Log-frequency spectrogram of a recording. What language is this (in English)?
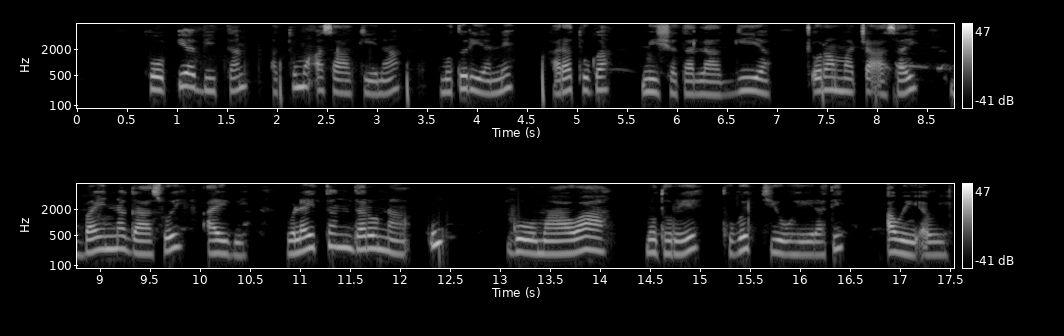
Wolaytta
